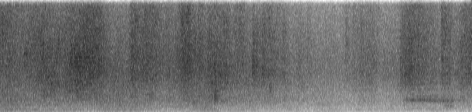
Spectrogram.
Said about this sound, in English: You can hear water, so it must connect out to the ocean.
